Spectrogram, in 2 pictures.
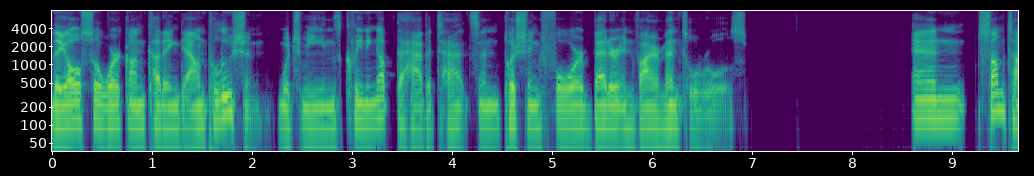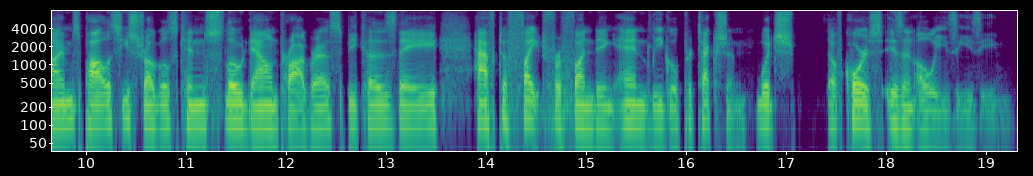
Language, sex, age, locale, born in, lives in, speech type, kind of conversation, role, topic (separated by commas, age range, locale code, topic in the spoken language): English, male, 25-29, en-US, United States, United States, read, expert-assistant, expert, How do birds navigate during migration?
